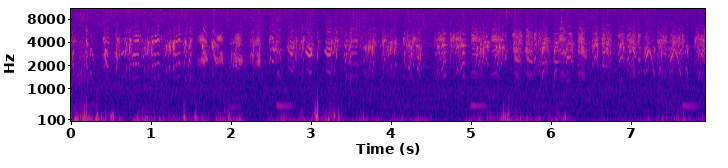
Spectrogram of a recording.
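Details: Eurasian reed warbler singing on ponds at Jaktorów, Poland, on 10 May 2022, alongside a river warbler and calling fire-bellied toads: dense chattering, rapidly repeated notes, over low rumbling background and occasional short tonal toad-like notes.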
